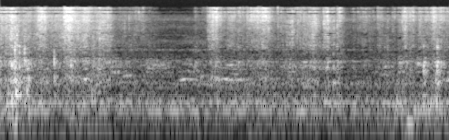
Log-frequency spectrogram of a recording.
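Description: Paper flour bag crinkling and a plastic measuring scoop scraping through flour and tipping it into a plastic pitcher, with a sharper rustle just after the start.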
